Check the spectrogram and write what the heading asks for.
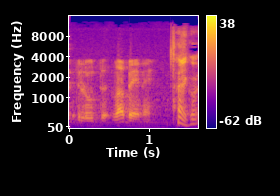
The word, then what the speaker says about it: Blood: O, vero? Perché ha due O. Sì. E allora si legge Blood, va bene.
